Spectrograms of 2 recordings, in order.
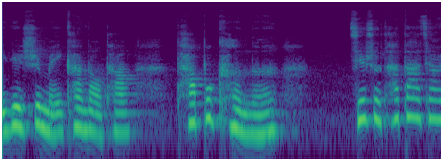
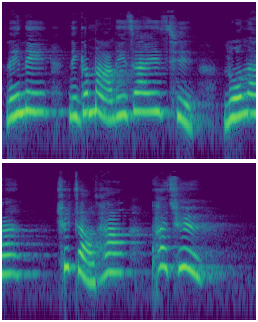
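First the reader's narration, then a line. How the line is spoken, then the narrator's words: Calling out while running. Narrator (Chinese): 妈一面回头叫着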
